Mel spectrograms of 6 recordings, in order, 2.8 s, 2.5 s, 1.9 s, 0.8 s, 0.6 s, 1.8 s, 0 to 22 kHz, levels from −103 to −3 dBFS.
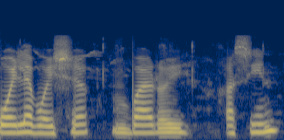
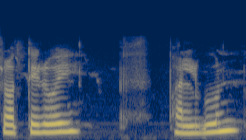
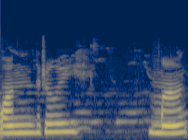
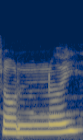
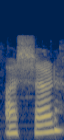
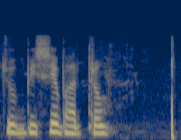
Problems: background sounds at intervals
